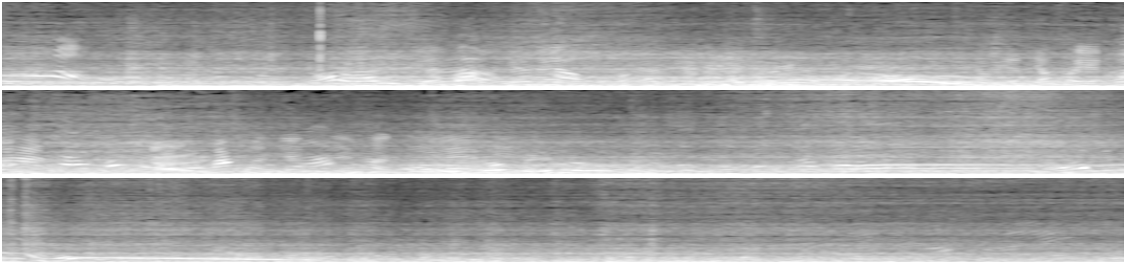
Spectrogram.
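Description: Voices with many rising and falling sliding sounds over a steady low rumble, from an outdoor water-screen projection show and its audience.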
